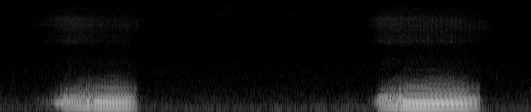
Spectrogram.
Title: Gently snoring cat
